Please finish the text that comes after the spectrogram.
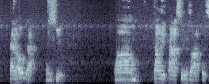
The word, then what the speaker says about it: Cuyahoga: Cuyahoga, if I'm pronouncing that right? Cuyahoga, thank you.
